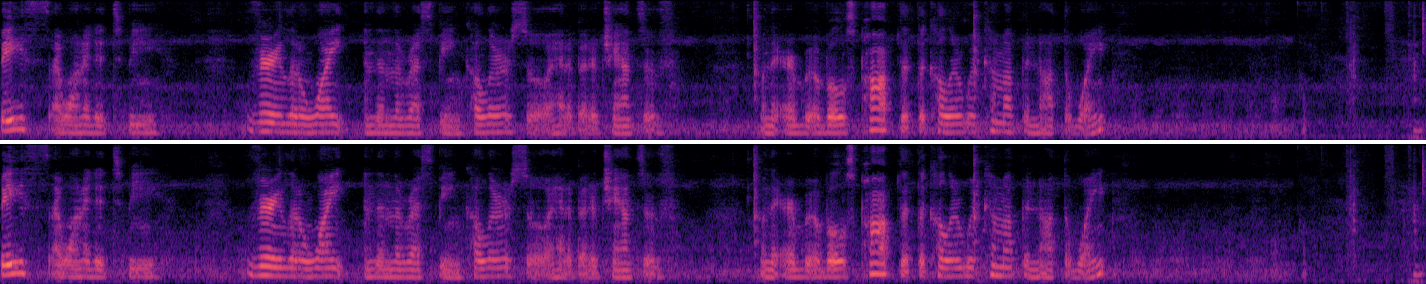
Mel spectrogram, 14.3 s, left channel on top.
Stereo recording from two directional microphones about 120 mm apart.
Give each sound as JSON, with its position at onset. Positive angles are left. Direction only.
{"t": 0.0, "sound": "speech", "side_deg": -65}
{"t": 2.5, "sound": "speech", "side_deg": -75}
{"t": 7.6, "sound": "speech", "side_deg": -65}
